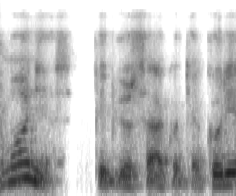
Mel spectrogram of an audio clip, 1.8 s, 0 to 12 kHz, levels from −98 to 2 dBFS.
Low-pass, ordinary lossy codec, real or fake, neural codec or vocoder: 7.2 kHz; Opus, 16 kbps; real; none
